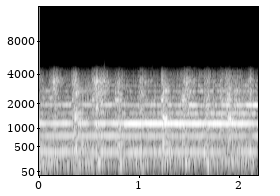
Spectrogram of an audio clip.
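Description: Music playing on a car's satellite radio inside the cabin: one note held for most of the two seconds over a steady beat.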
